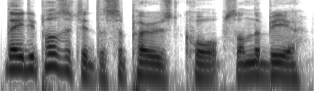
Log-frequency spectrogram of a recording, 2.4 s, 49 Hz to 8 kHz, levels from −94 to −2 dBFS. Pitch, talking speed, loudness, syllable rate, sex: 125 Hz, 200 wpm, -19 LUFS, 6.2 syllables/s, male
